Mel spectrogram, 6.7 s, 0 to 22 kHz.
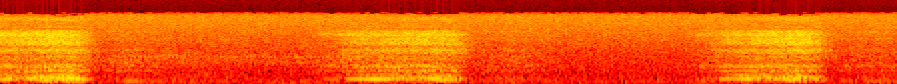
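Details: Three low, rattling snores about 2.7 seconds apart with quiet breathing between, from a man who claims he is not asleep.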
